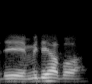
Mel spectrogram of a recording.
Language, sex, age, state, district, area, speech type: Odia, male, 18-30, Odisha, Jagatsinghpur, urban, conversation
